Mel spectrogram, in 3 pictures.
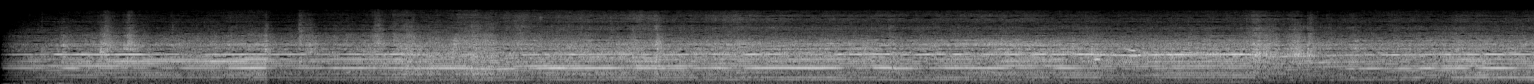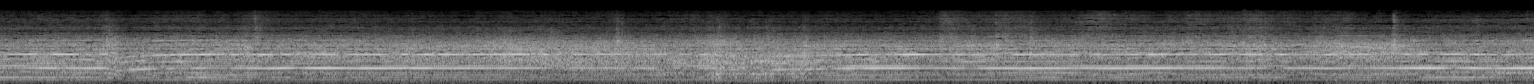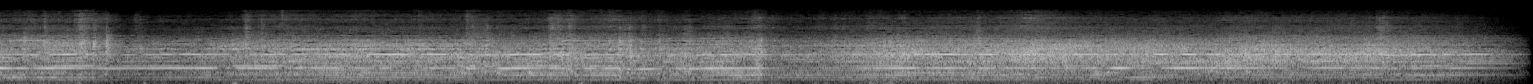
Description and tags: building hoover020710
02.07.2010: about 16.00. the noise produced by the "building hoover"/karcher. The noise from my parents neighbour who renovate his house. on the Karkonoska street in Sobieszow-Jelenia Gora (the Low Silesia region in south-west Poland).
building, field-recording, hoover, jelenia-gora, karcher, neighboring, noise, poland, renovation, sobieszow, street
